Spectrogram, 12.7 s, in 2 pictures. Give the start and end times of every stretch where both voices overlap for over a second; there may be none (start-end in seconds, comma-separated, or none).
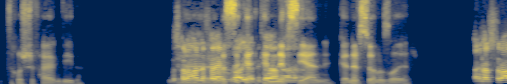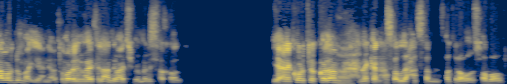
2.2-3.9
